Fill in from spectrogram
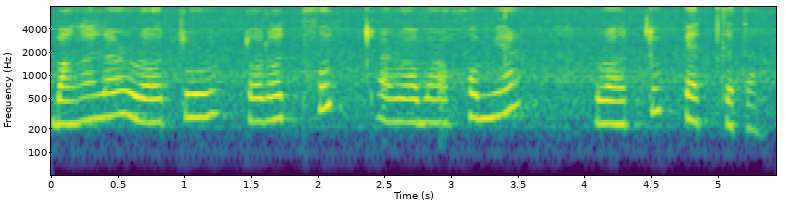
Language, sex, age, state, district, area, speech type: Assamese, female, 18-30, Assam, Morigaon, rural, spontaneous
